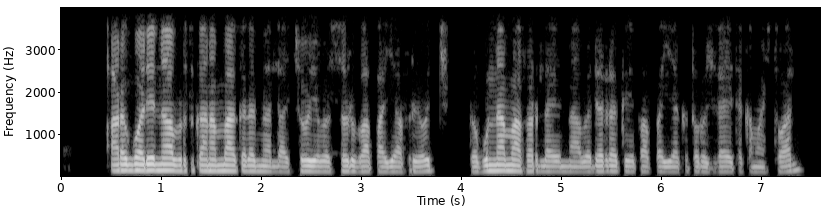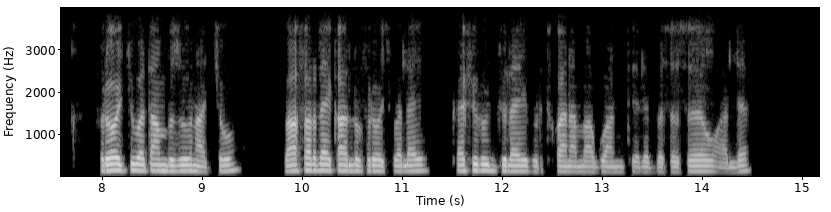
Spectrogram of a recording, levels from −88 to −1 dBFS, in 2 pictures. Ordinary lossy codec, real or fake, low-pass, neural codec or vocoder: Opus, 24 kbps; real; 3.6 kHz; none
